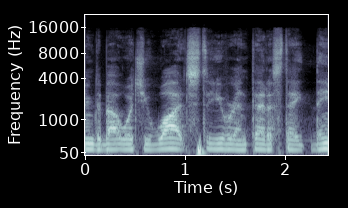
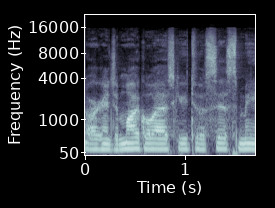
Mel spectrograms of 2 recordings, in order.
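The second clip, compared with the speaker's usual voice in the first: ordinary talk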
